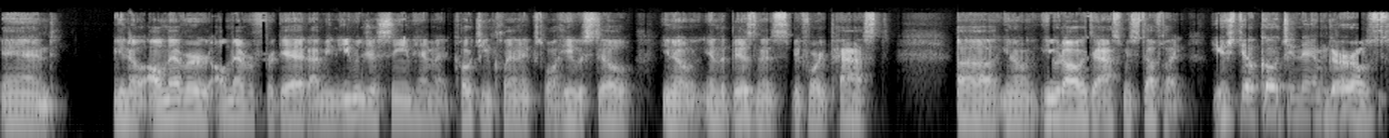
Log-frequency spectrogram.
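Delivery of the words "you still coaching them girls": put-on gruff little voice. Retelling what an old coach always asked: gruff voice imitating Coach Bradley. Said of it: "in his little gruff voice".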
